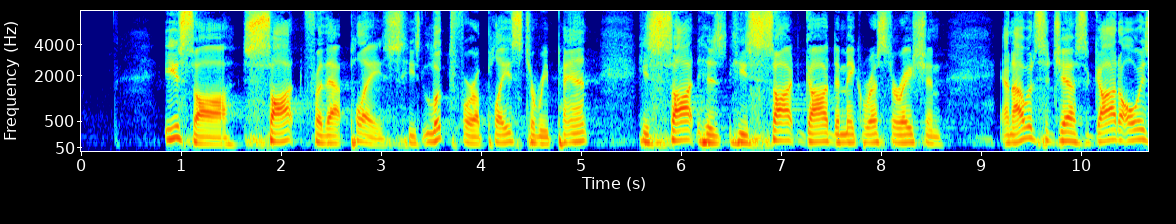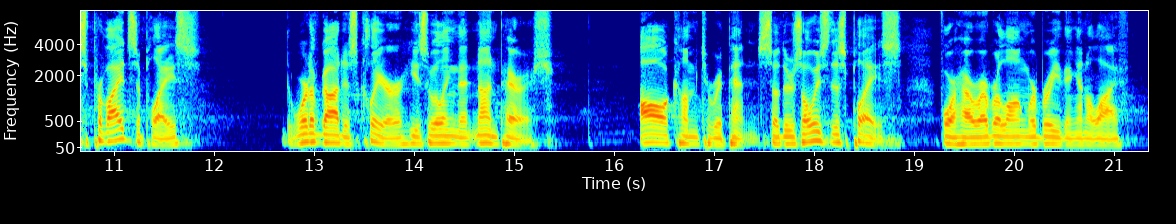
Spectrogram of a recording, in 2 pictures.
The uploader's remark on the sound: Recorded live at Hope Church in Springfield, Mo.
